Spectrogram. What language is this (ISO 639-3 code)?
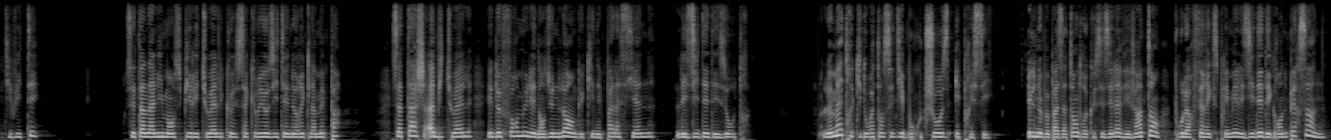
fra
